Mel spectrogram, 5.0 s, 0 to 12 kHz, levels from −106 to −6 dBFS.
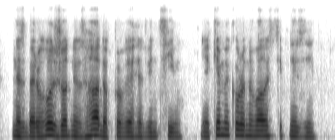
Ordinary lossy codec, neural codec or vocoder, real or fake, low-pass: Opus, 32 kbps; codec, 16 kHz, 4.8 kbps, FACodec; fake; 7.2 kHz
